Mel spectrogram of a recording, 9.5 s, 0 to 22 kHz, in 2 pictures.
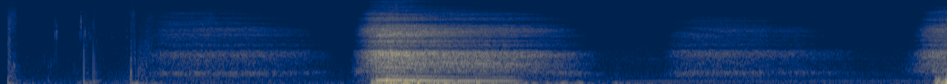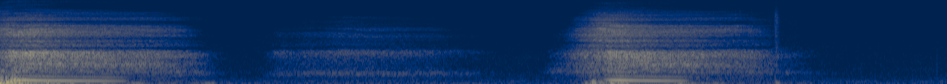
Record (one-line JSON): {"exhalation_length": "9.5 s", "exhalation_amplitude": 3991, "exhalation_signal_mean_std_ratio": 0.39, "survey_phase": "beta (2021-08-13 to 2022-03-07)", "age": "18-44", "gender": "Female", "wearing_mask": "No", "symptom_cough_any": true, "symptom_runny_or_blocked_nose": true, "symptom_shortness_of_breath": true, "symptom_abdominal_pain": true, "symptom_fatigue": true, "symptom_headache": true, "symptom_change_to_sense_of_smell_or_taste": true, "symptom_loss_of_taste": true, "symptom_onset": "4 days", "smoker_status": "Current smoker (1 to 10 cigarettes per day)", "respiratory_condition_asthma": false, "respiratory_condition_other": false, "recruitment_source": "Test and Trace", "submission_delay": "2 days", "covid_test_result": "Positive", "covid_test_method": "RT-qPCR", "covid_ct_value": 16.2, "covid_ct_gene": "ORF1ab gene", "covid_ct_mean": 16.4, "covid_viral_load": "4000000 copies/ml", "covid_viral_load_category": "High viral load (>1M copies/ml)"}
